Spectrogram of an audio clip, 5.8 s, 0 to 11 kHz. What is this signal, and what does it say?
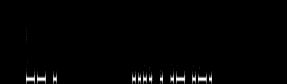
Morse code, heard as a keyed tone, about 22 wpm, 700 Hz. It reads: ME HEAR
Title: 4x Word-Spacing - Sentences from Top 300 Words - 22wpm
